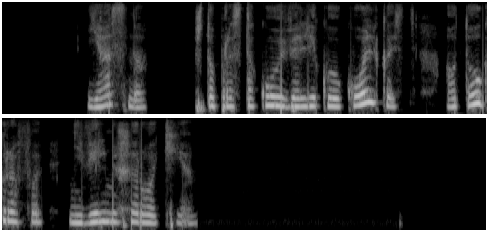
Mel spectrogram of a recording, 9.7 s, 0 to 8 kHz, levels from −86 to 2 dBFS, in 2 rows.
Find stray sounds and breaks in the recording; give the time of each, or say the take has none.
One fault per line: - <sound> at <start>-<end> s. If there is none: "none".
none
